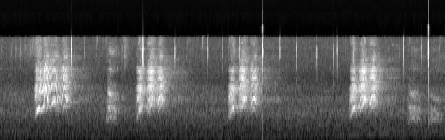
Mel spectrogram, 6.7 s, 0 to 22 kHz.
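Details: Coyote right behind a back fence at about 4:00 pm, possibly calling its mate, gives rough, hoarse yelping barks under a second long, sometimes breaking into two or three quick yips, irregularly every second or two over a quiet background.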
